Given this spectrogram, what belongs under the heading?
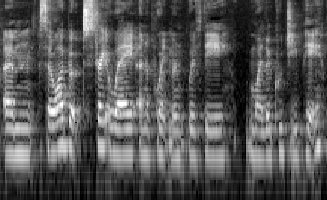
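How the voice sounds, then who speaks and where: A woman, telling a personal story to camera in an earnest, conversational way with frequent pauses and fillers. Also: lowish voice, fairly even intonation. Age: 20s. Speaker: vlogger.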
